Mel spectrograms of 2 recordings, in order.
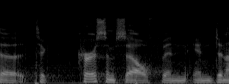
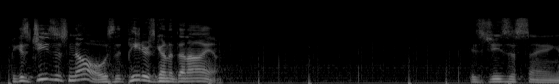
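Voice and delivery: ordinary talk

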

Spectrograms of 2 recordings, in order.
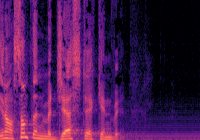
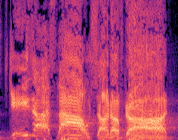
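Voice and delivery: huge, high, drawn-out demonic shout; possessed man's scream; 4 semitones higher, 18 dB louder, much slower than usual. Acted. Possessed man rushing out at Jesus, screaming full force. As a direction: explode into a slow, full-force shriek. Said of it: "this is a possessed guy".

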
